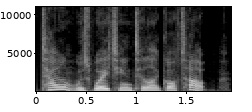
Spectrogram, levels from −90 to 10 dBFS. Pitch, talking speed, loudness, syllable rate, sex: 220 Hz, 215 wpm, -17 LUFS, 5.9 syllables/s, female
